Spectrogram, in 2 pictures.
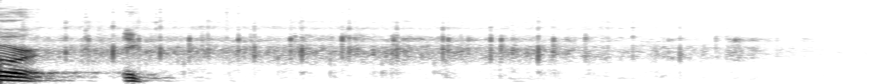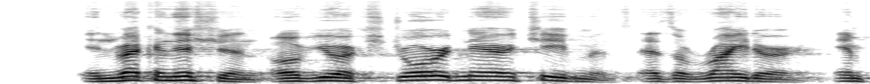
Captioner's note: applause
